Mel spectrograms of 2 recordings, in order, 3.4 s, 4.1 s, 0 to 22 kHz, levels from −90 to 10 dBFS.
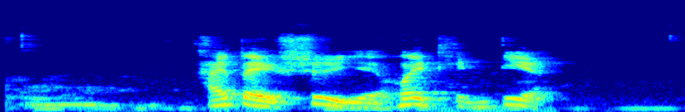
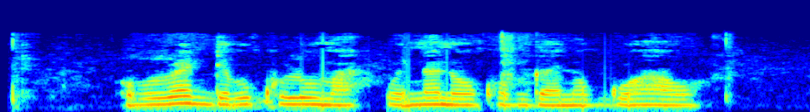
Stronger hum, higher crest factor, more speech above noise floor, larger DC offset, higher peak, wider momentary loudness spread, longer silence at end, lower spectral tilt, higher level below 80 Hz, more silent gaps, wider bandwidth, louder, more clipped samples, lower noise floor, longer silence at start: neither; about the same, 20 dB vs 18 dB; about the same, 28 dB vs 31 dB; neither; second, -10 dBFS vs -2 dBFS; first, 18 LU vs 7 LU; second, 0.2 s vs 0.4 s; second, -5.5 dB/octave vs -7 dB/octave; second, -64 dBFS vs -52 dBFS; neither; about the same, 7.4 kHz vs 7.8 kHz; second, -28 LUFS vs -20 LUFS; neither; first, -56 dBFS vs -50 dBFS; about the same, 0.15 s vs 0.05 s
